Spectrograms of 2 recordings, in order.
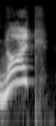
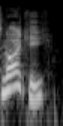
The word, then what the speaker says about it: Nike: And they were asking him how to pronounce Nike. Is it Nike? And he's like, no, it's Nike. Hunter was saying, yeah, but how do you pronounce B-I-K-E?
